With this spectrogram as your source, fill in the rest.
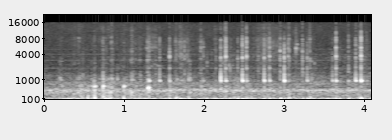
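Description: Fingertips and short nails tap quickly along the faces and edges of a small, hollow black cardboard gift box held in the hands close to the mic. The taps give soft, low hollow thumps mixed with bright, clicky nail ticks. Each tap dies away almost at once, leaving a dry, rapid pattering.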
